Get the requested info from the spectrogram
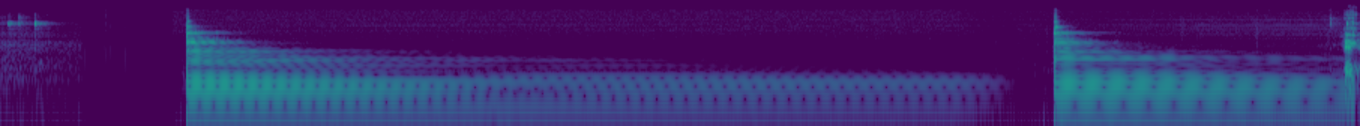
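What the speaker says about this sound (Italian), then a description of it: "la prima è la corda accordata correttamente, la seconda è invece la stessa corda ma eh, forse scordata" Two plucked notes on a guitar A string ring out one after the other, each with a long fading sustain: first in tune, then the same string detuned, slightly lower in pitch. No voices.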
